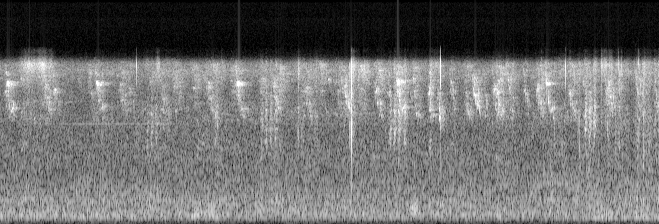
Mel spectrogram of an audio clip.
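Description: Faint birds chirping: a steady stream of short, high, falling chirps, overlapping as if from several birds, with a couple of sharp ticks about two-thirds of the way in.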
